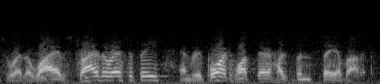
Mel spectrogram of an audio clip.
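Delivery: ordinary talk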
